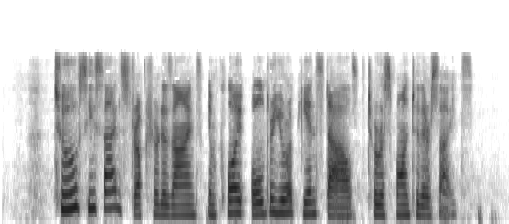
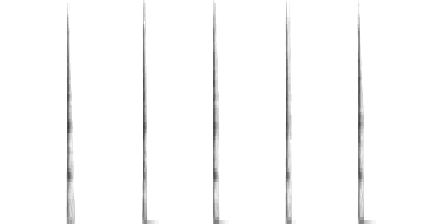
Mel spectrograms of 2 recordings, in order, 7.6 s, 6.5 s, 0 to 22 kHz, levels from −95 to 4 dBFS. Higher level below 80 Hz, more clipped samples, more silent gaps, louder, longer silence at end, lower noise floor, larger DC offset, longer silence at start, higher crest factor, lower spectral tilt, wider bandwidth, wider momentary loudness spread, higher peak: about the same, -64 dBFS vs -64 dBFS; neither; second, none vs 1.13-2.13 s, 2.37-3.20 s, 3.42-4.28 s, 4.43-5.36 s; first, -18 LUFS vs -26 LUFS; second, 0.45 s vs 1.05 s; second, -58 dBFS vs under -90 dBFS; neither; second, 0.8 s vs 1 s; second, 16 dB vs 32 dB; first, -4.5 dB/octave vs 2.5 dB/octave; second, 8.2 kHz vs 15 kHz; first, 10 LU vs 3 LU; about the same, -2 dBFS vs -2 dBFS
